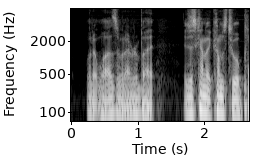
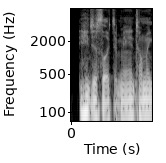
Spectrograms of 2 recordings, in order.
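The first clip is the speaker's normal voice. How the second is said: usual speaking voice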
